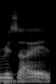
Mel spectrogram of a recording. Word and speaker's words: RZA: is it RZA? How do you say that? – RZA.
